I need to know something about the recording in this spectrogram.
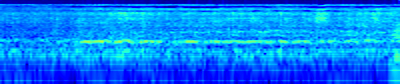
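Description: An RC rock crawler's electric motor and drivetrain whining steadily at low throttle as it crawls slowly up a rock, the pitch wavering slightly.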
